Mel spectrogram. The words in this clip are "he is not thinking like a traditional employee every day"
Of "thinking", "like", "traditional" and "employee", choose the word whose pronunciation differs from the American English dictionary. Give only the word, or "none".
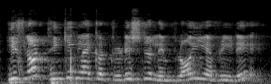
thinking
